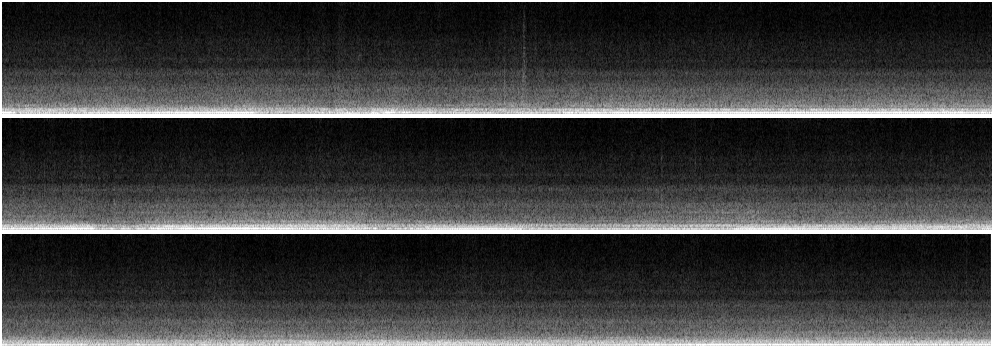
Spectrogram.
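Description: Toyota Celica VVT-i's four-cylinder engine running hard under load, heard from inside the cabin. Its note holds high, steady revs and drops and climbs back several times as the driver changes gear and lifts off the throttle.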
